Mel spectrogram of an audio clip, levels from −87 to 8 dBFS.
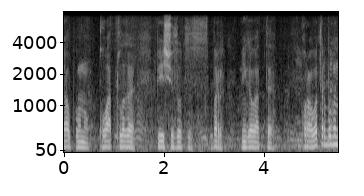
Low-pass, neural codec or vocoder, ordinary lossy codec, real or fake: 7.2 kHz; none; none; real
